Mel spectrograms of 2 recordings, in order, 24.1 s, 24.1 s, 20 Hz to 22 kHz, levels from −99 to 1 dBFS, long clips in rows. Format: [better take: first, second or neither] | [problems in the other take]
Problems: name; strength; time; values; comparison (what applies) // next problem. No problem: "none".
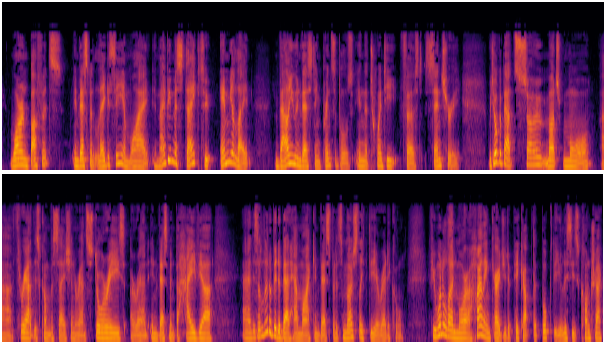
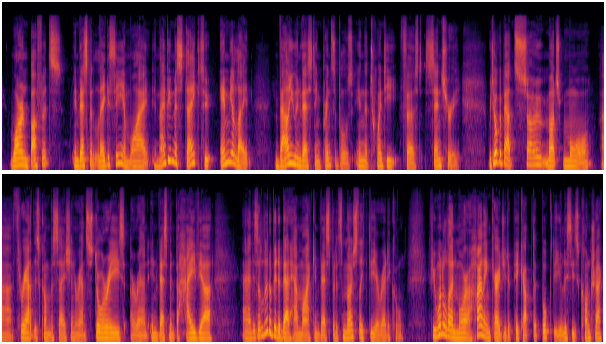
second | garbled, watery; slightly; nothing above 9 kHz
